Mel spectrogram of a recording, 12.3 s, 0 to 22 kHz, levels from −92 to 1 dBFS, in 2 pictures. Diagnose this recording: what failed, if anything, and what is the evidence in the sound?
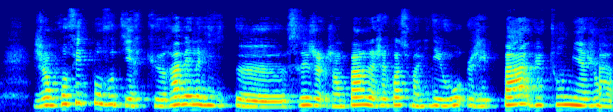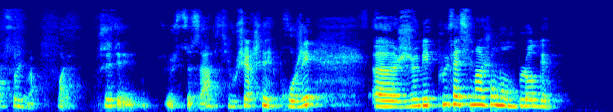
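Skip ahead at 5.99 s, in the network jitter buffer: about a second and a half of audio was discarded, and playback jumps straight forward with no gap filled.

Jitter buffer speed-up from 6.94 to 8.02 s (105%), 8.44 to 9.22 s (107%) and 9.80 s to the end (122%): the receiver repeatedly cut short pitch-period pieces to drain excess buffered delay, so the sound runs faster at unchanged pitch.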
